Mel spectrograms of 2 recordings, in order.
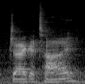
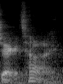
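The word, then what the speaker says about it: Jaghatai: Jagatai, not Jag because that's Jagati. Would it not be pronounced that? Jagaticon, but it's Jagatai.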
